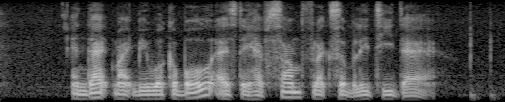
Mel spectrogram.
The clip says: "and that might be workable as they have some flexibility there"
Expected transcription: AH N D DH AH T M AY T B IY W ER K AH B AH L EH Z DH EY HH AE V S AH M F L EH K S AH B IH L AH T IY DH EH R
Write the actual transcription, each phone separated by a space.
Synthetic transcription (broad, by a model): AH N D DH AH T M AY T B IY W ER K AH B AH L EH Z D EY HH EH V S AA M F L EH K S AH B IH L AH T IY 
